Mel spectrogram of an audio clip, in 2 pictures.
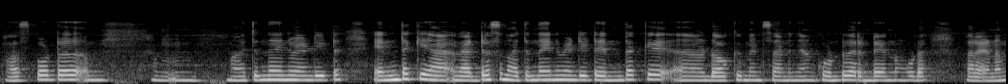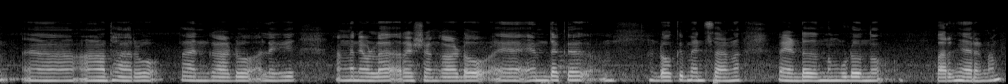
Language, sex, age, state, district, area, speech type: Malayalam, female, 45-60, Kerala, Pathanamthitta, rural, spontaneous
